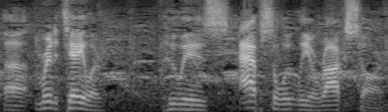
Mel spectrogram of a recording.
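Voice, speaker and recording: Here a mid-range male voice moves at a moderate pace, with a crowd and other noise behind him. He's an American radio play-by-play announcer in a stadium booth, giving live sports commentary that's emphatic yet chatty and folksy.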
